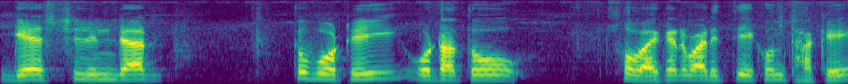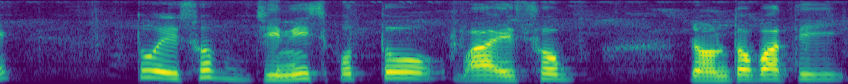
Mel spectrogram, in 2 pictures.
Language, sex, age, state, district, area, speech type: Bengali, male, 18-30, West Bengal, Uttar Dinajpur, rural, spontaneous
